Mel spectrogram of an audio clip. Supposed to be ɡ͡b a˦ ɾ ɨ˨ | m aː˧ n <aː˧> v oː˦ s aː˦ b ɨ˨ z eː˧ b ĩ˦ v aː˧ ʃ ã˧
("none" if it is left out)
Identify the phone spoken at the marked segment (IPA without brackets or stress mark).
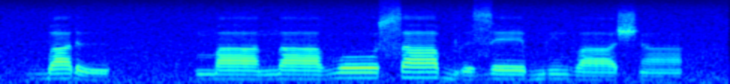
aː˧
